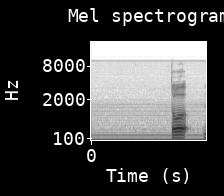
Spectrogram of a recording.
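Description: Steady low electrical hum under everything, with one short spoken word near the end.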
